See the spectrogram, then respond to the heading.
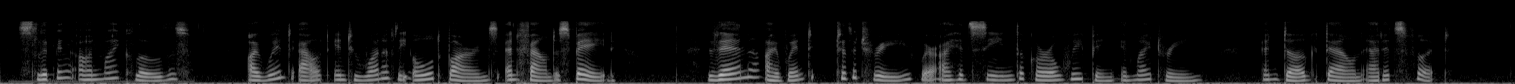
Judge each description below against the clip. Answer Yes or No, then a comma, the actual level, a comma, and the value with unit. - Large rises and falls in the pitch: No, average, 3.8 semitones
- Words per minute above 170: No, average, 155 wpm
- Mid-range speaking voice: No, high, 205 Hz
